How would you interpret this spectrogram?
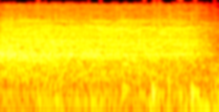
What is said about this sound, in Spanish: Un aplauso a la muchacha y su, y su respuesta.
